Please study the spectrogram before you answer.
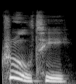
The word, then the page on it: cruelty: British English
